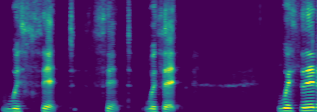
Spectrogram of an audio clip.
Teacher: So we have the th. We have the unvoiced th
